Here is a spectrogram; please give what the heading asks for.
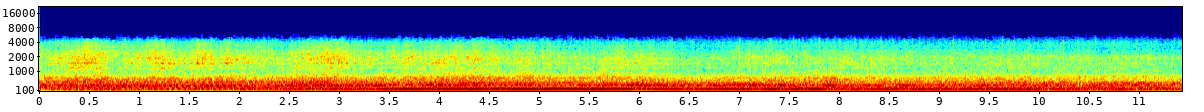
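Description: Loud, steady drone of propeller plane engines running at full power as the plane takes off, a deep humming roar with a low throbbing tone that holds constant throughout, with no voices.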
